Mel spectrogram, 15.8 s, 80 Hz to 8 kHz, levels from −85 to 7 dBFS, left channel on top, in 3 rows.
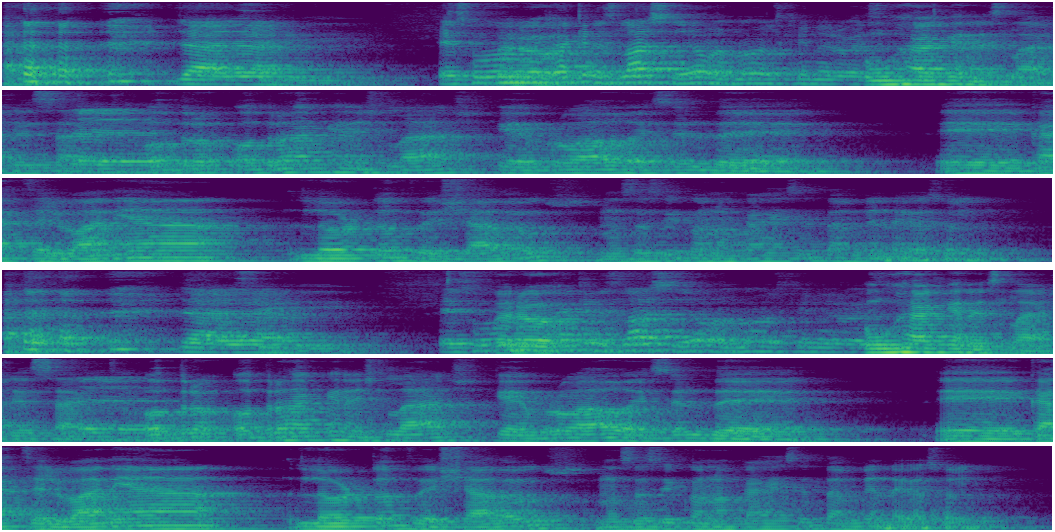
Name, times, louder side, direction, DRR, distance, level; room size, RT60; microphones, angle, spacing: voice 1, 0.0-1.5 2.2-4.3 5.6-6.1, left 2 dB, 75° left, 2 dB, 0.5 m, -24 dB
voice 2, 1.3-1.7 2.5-2.8 4.3-9.3 9.9-11.6 11.9-15.3, right 2 dB, 70° right, 1 dB, 0.6 m, -24 dB
4.5 x 2.0 x 3.3 m, 1.1 s
head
